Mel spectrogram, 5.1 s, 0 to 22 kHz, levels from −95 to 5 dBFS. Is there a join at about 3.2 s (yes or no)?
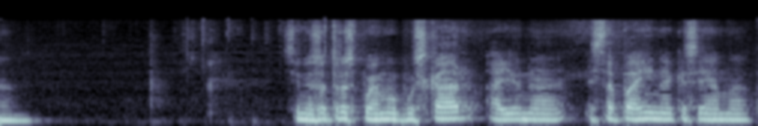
yes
